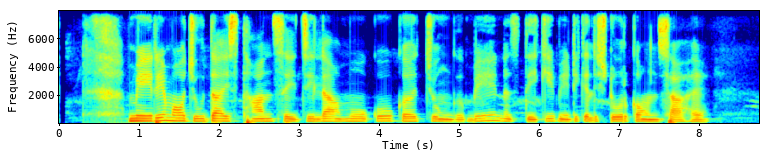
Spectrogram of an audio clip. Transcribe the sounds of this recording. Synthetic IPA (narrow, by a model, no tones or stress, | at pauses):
meːɾemɔːd͡ʒuːd̪aɪst̪ʰaːnsed͡ʒɪlamoːkokat͡ʃʊ̃ŋɡmẽnɐzd̪iːkimeːɖɪkəlɪsʈoːɾkaːʊnsaɦɛː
